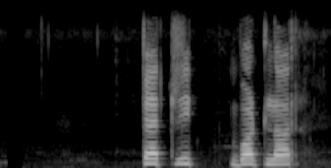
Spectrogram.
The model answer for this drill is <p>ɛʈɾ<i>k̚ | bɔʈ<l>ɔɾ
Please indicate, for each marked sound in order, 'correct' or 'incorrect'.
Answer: correct, correct, correct

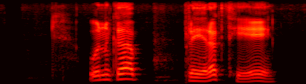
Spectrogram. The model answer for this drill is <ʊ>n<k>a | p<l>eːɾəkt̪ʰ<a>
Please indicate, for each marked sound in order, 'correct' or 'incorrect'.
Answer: correct, correct, incorrect, incorrect

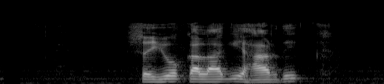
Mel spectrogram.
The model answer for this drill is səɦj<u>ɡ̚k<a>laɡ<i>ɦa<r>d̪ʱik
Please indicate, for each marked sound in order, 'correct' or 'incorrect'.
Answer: incorrect, correct, correct, incorrect

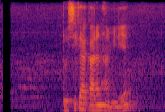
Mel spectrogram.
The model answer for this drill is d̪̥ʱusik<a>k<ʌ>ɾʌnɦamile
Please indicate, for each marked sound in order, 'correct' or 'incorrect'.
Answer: correct, incorrect

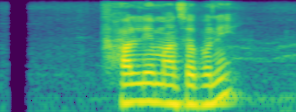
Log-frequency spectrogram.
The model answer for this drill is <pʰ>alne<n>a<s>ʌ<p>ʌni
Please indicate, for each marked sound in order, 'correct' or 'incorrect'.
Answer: correct, incorrect, incorrect, correct

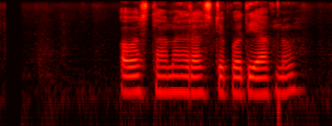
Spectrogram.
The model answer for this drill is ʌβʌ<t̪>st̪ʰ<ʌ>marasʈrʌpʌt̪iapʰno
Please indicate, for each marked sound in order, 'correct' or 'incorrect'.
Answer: incorrect, incorrect

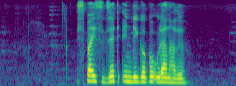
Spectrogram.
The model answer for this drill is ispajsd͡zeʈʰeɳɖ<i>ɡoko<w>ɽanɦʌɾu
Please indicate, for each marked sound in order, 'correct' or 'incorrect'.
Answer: correct, incorrect

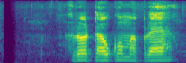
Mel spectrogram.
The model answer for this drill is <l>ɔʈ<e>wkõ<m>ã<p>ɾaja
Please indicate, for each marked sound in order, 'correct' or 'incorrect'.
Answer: incorrect, incorrect, correct, correct

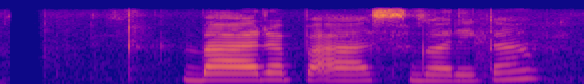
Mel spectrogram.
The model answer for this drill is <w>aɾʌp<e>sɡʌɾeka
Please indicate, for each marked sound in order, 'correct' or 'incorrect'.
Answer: incorrect, incorrect

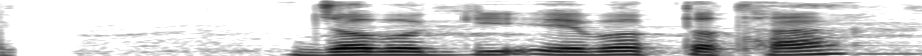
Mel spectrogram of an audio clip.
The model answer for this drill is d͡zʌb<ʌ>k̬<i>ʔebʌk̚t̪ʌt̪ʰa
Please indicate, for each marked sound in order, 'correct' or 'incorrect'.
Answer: correct, correct

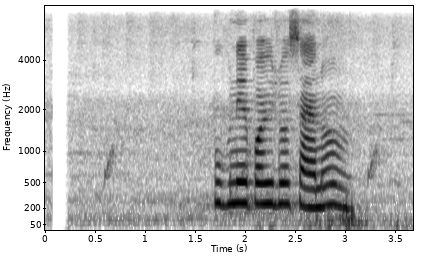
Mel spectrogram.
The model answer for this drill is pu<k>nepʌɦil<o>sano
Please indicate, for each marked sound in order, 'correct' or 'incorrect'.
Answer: incorrect, correct

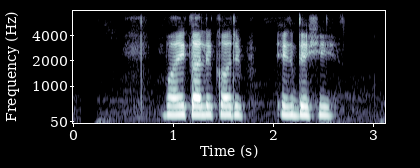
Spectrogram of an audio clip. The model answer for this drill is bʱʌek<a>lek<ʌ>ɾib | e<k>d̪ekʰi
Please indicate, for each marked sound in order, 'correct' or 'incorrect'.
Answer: correct, correct, correct

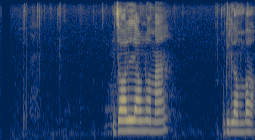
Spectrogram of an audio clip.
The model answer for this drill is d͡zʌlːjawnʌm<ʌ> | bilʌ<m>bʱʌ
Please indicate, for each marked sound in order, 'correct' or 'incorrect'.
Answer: incorrect, correct

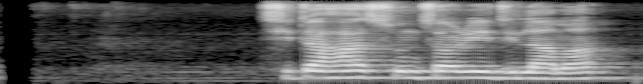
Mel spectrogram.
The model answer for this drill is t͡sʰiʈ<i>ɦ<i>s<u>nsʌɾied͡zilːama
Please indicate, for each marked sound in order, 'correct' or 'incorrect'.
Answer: incorrect, incorrect, correct

